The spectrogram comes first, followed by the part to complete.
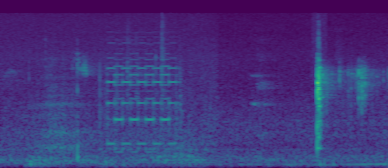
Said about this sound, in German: So, mal gucken, ob ich hier fündig werde. Karl Wendlinger steht an der Klingel. Dann mal los.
